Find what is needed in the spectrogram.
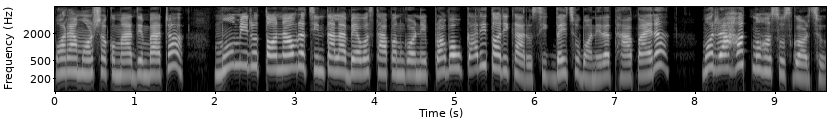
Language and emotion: Nepali, happy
